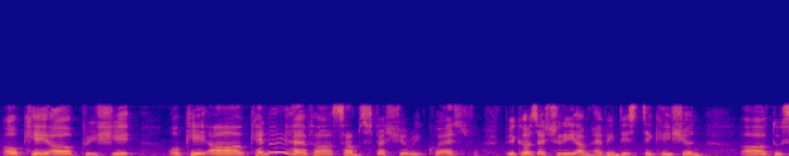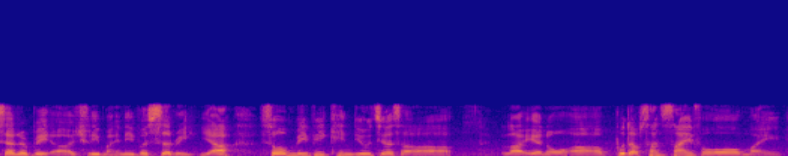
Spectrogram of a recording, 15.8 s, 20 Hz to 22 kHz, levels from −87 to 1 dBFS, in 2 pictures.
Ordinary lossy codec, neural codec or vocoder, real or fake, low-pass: none; none; real; 7.2 kHz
